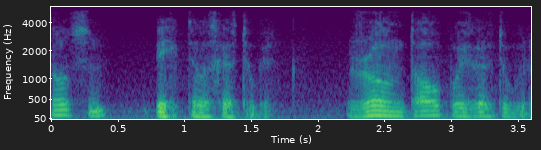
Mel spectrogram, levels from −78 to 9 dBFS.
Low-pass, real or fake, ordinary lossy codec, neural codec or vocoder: 5.4 kHz; fake; none; codec, 16 kHz, 0.4 kbps, LongCat-Audio-Codec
